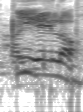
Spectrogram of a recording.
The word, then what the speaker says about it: hielo: Hielo. Hielo. The H is silent, but it's like two vowel sounds at the beginning.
